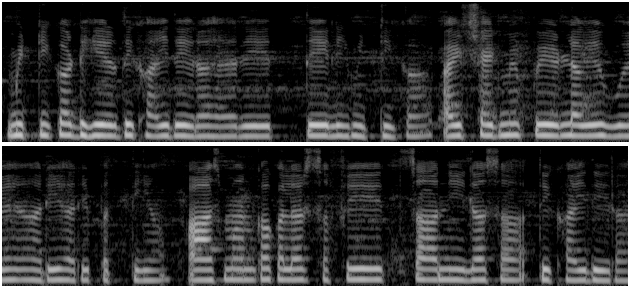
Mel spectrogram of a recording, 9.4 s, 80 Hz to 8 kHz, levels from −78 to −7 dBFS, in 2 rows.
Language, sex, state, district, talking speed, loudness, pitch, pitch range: Hindi, female, Uttar Pradesh, Jalaun, 190 wpm, -32 LUFS, 215 Hz, 210-225 Hz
